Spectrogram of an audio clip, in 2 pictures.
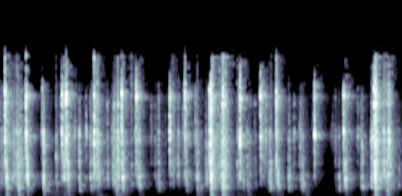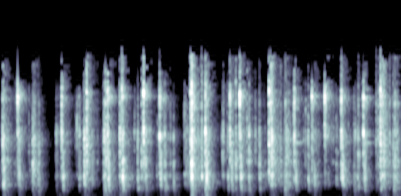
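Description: Fingertips type on a backlit typewriter-style mechanical keyboard with round plastic keycaps. A rapid, uneven stream of short, bright clicks carries most of its energy in the high range, with a few brief pauses between bursts.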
